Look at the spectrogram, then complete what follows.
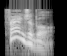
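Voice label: "frangible", English, British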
